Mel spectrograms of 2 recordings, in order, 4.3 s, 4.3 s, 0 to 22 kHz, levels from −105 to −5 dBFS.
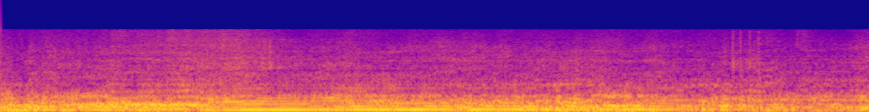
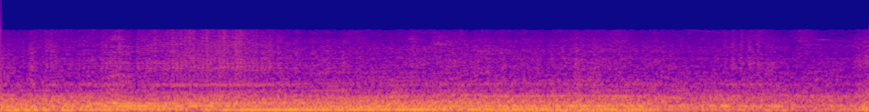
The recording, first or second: second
